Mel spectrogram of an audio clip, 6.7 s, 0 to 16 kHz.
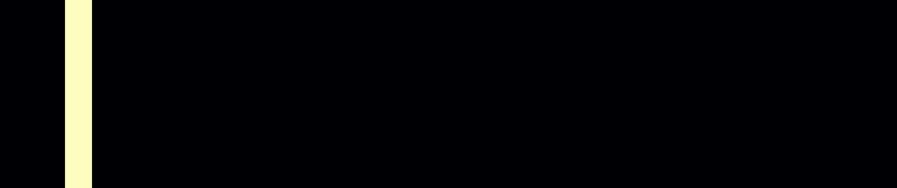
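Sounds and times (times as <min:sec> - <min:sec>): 
electronic flash beep tone: 0:00.5 - 0:00.7.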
